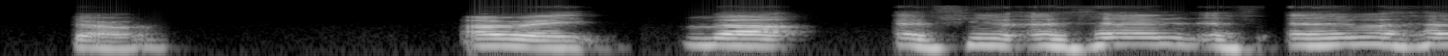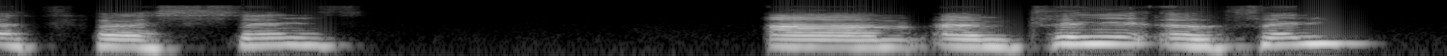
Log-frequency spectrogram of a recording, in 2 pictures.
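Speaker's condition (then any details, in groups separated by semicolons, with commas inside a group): Myasthenia gravis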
